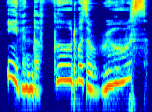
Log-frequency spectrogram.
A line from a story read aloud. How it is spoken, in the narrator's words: Sirius whined dramatically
